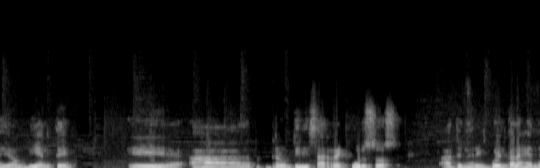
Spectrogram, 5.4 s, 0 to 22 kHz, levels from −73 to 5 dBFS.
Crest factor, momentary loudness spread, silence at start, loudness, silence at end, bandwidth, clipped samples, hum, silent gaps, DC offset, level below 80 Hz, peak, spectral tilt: 12 dB; 8 LU; 0 s; -20 LUFS; 0 s; 10.5 kHz; under 0.1%; none; none; under 0.1%; -60 dBFS; -6 dBFS; -7 dB/octave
